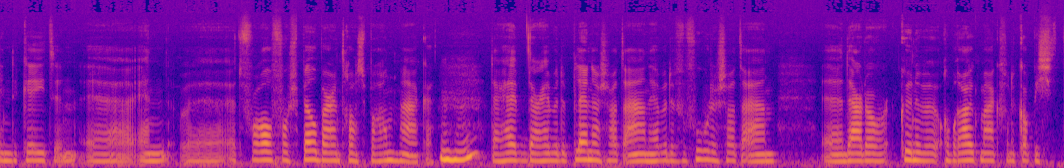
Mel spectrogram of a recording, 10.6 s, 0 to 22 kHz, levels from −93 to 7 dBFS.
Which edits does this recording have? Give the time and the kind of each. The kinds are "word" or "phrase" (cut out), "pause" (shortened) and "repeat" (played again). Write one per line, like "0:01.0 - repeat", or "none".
0:09.4 - word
